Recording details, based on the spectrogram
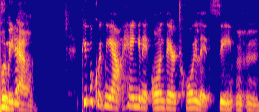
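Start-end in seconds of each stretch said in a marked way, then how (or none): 0.0-0.7 loud, put-on spooky, scary voice. Talking to the kids over a home broadcast system, scary [name] voice. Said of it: "in the scary [name] voice".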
